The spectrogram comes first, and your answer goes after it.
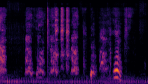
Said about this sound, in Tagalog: May dayo pong aso kasi eh.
